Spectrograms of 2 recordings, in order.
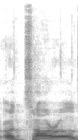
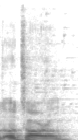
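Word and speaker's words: Ottar: Is Otar or Otarl the right translation? Otar. I'm pretty sure it's supposed to be Otar, not Otarl.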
